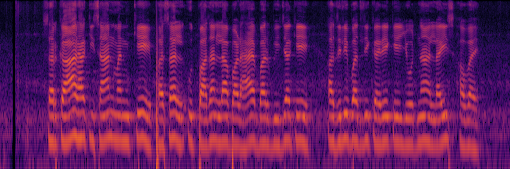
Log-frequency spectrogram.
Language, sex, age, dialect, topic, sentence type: Chhattisgarhi, male, 18-24, Western/Budati/Khatahi, agriculture, statement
